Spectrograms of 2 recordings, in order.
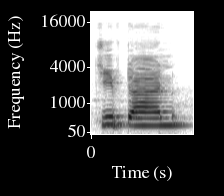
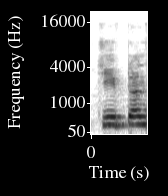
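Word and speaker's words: chieftain: जैसे चीफ्टन, चीफ्टन शब्द में टी के बाद ए आई एन आया है, इसलिए ए आई का उच्चारण आ किया जाएगा, इसलिए इसे चीफ्टन पढ़ा जाता है।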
